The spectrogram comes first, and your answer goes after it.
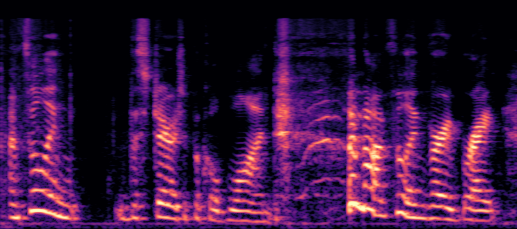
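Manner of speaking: self-mocking joke said through laughter; laughing at herself. Real, not acted. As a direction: laugh at your own joke as you say it. Joking about herself, laughing.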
